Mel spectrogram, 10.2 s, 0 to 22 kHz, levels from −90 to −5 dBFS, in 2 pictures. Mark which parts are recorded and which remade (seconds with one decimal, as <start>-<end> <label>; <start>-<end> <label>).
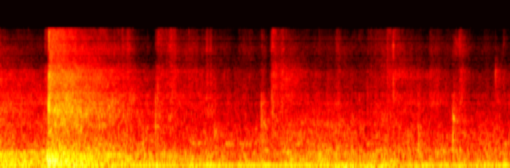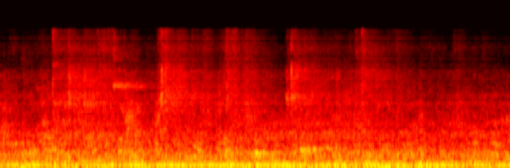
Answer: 0.0-10.2 remade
